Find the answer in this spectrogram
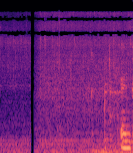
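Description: Food sizzling in a cast iron skillet: a soft, steady sizzle under the lid, then a sudden cut about half a second in to a louder sizzle that builds toward the end.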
